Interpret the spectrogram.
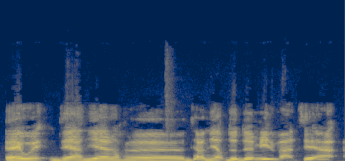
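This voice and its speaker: A man with a Québécois accent, a chef talking through a recipe on a casual radio segment, halting with many fillers and restarts over a phone line. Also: a little high, steady tone, a bit bright, no room sound. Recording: dull lo-fi phone sound.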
